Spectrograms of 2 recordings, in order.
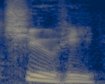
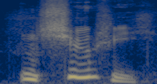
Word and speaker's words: Ncuti: Apparently Ncuti Gatwa has been pronouncing it incorrectly the whole time. Oh no. And his mum told him off. Oh, there you go. Look. So apparently it's not Ncuti, it's Ncuti.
